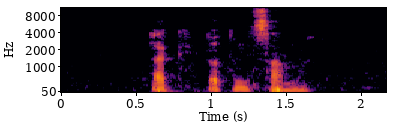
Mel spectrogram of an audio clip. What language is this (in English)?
Polish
